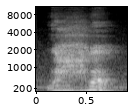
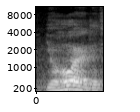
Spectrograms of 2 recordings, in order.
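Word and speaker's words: 야훼: 야회 여기 야회 발음은 여호와 여호와는 발음이 좀 틀렸다 좀 보고 있습니다. 야회 야외예요.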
